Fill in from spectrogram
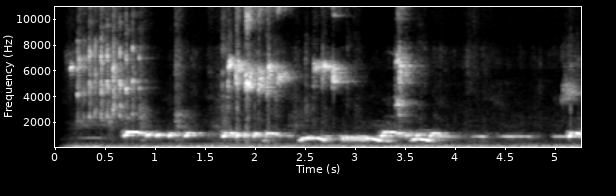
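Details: Perkutut (zebra dove) of the Tuban type with a 'kristal' voice, giving gurgling, trilled coos in low rolling phrases, some stepping downward, while sharp high chirps from other birds break in above.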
